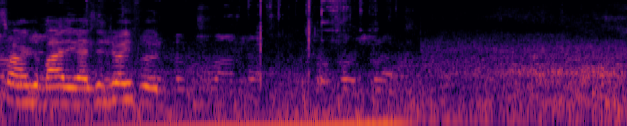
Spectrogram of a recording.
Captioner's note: radio chatter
